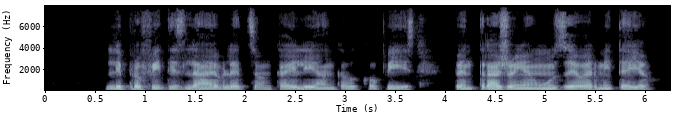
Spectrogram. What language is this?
Esperanto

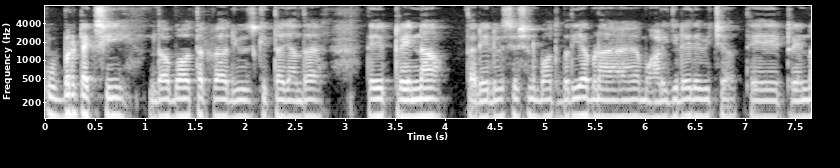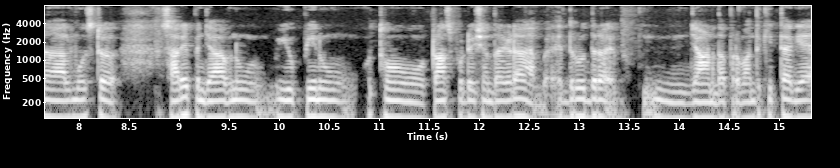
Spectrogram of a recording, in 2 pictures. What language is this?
Punjabi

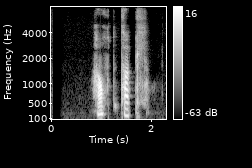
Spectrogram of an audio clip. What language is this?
Icelandic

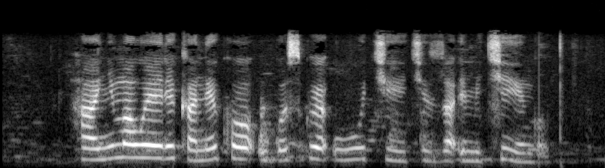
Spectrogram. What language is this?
Kinyarwanda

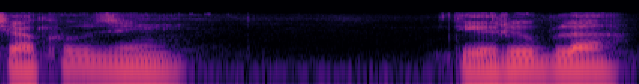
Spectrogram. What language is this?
Bodo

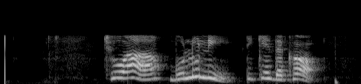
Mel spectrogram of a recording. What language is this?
Odia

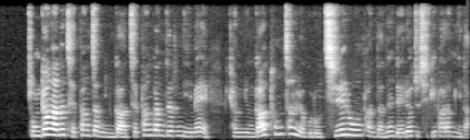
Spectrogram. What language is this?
Korean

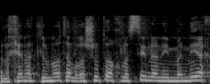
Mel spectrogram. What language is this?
Hebrew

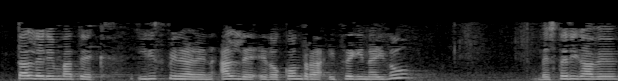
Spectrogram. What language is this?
Basque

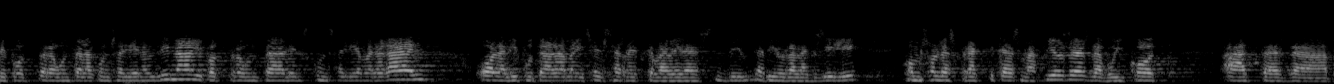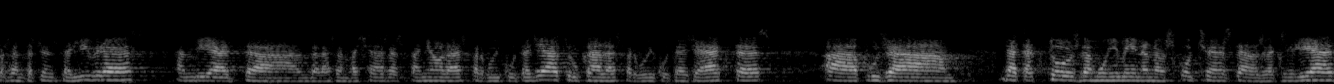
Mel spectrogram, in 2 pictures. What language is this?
Catalan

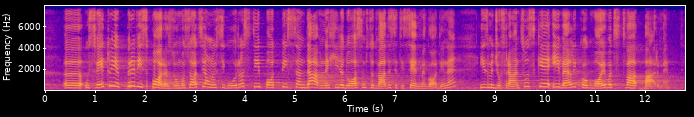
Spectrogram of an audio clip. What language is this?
Serbian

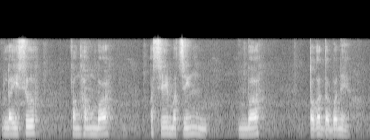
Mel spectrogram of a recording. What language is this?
Manipuri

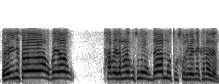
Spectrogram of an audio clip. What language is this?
Bodo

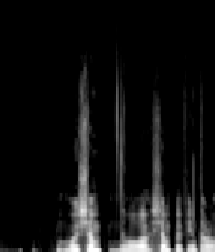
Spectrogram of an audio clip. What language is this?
Norwegian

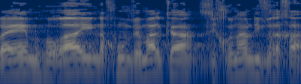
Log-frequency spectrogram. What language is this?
Hebrew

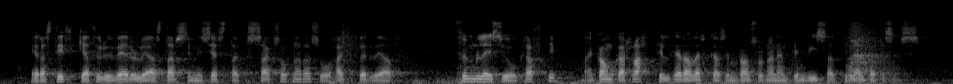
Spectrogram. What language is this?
Icelandic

